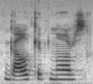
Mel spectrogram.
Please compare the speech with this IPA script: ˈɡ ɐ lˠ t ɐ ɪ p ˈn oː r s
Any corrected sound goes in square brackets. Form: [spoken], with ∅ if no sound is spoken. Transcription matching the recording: ˈɡ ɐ lˠ [k] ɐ ɪ p ˈn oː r s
